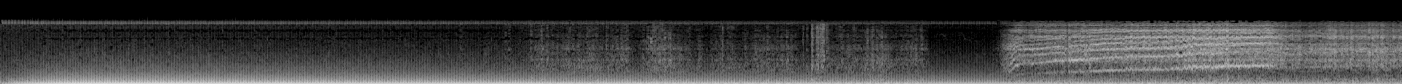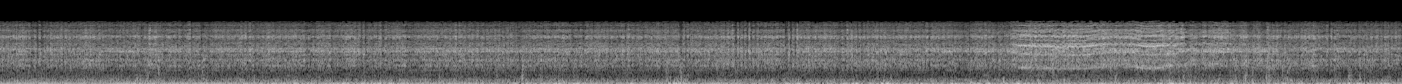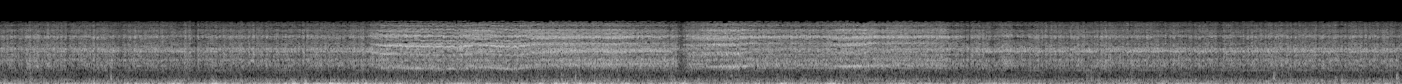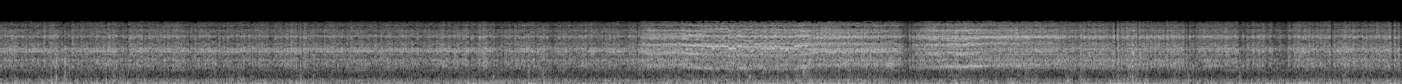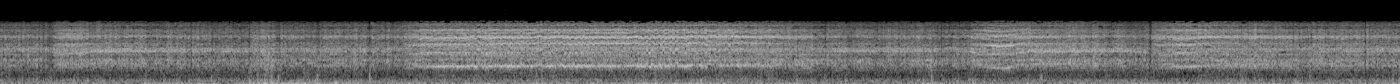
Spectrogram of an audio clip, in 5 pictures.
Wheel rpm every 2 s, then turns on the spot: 0, 0, 10, 20, 20, 120, 210, 240, 230, 230, 230, 230, 220, 230, 230, 230, 220, 230, 230, 240, 230, 230, 230, 230, 220, 220, 230, 230, 230, 230, 220, 220, 230, 230, 230.
6-10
